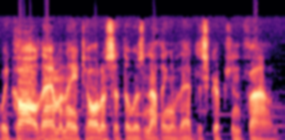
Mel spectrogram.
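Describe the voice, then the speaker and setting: An actor playing a calm, methodical police detective, terse and deadpan, in 1950s radio style. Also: male voice, rumbling low, fast, soft background music. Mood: matter-of-fact. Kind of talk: 1950s radio acting, clipped dialogue and narration. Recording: 1950s radio drama recording.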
